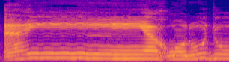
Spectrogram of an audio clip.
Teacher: نون ساکن کو ہم نے یا میں مدغم کرتے ہوئے ادغام مع الغنہ کرنا ہے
